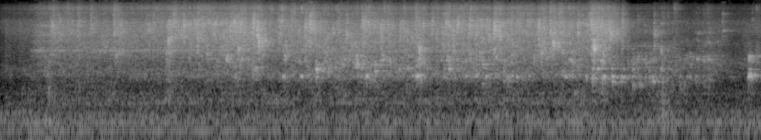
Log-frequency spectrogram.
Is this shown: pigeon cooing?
no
